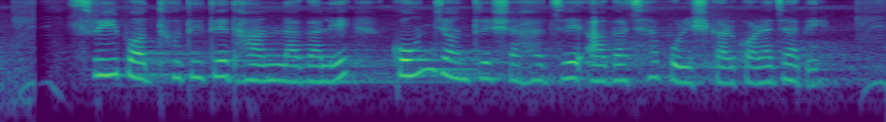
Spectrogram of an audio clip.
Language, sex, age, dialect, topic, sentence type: Bengali, female, 18-24, Northern/Varendri, agriculture, question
